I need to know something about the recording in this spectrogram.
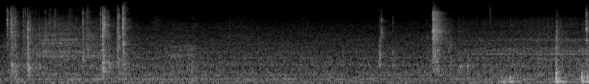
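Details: Sony VO5800 3/4-inch U-matic VTR with a tape-loading fault, elevator plugged back in, tape inserted: soft whirring with scattered clicks and clunks as the cassette lifts and threads smoothly; normal tape loading.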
